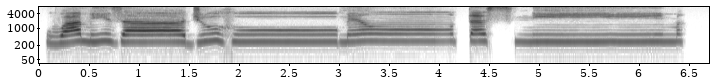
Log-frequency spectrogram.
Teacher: So because it's not a letter of the throat, we can spend 2 seconds on this noon sakin with a partial nasal sound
